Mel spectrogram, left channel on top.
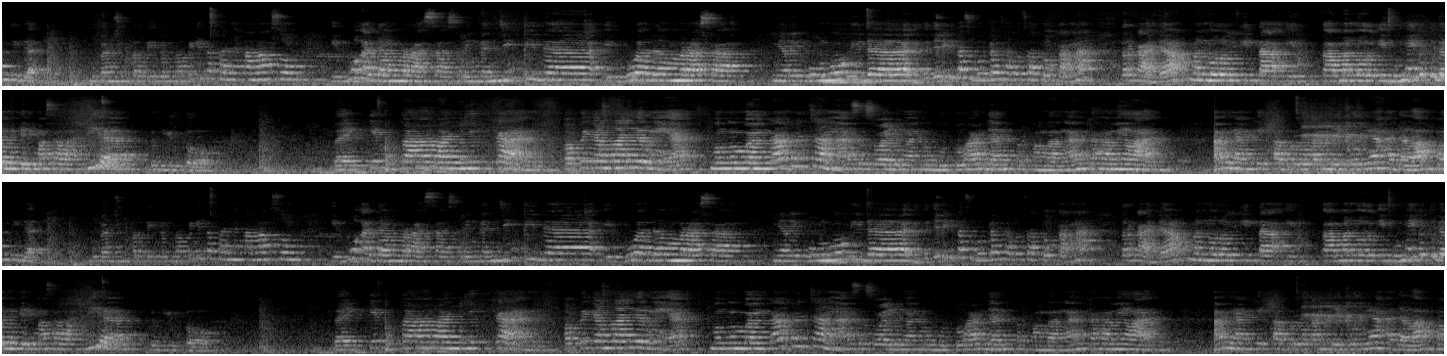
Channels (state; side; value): quieter; right; 5.2 dB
